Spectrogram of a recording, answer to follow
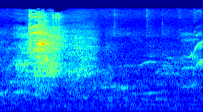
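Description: A parrot gives one loud, harsh squawk about half a second in, followed by fainter, shorter bird calls.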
